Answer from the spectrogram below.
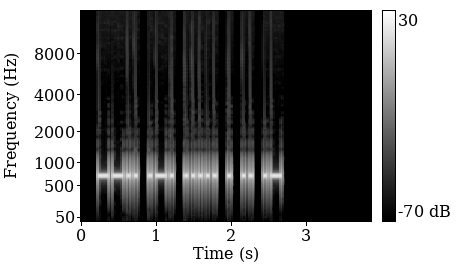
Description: Morse code, heard as a keyed tone, about 25 wpm, 700 Hz. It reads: ZR5EIA
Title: DXCC-100 Call Signs - 6 Characters - 25wpm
